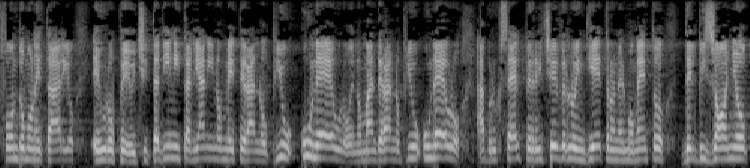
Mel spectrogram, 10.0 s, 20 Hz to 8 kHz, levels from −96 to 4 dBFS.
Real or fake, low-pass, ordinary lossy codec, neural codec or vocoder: real; none; none; none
